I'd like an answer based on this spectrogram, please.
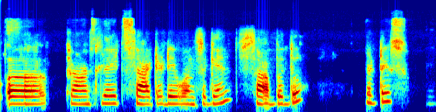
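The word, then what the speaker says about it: sábado: Sabadu that is.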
